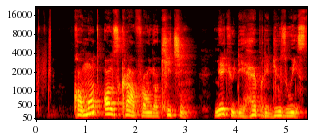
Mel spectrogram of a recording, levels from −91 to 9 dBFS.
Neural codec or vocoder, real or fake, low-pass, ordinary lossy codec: none; real; none; none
